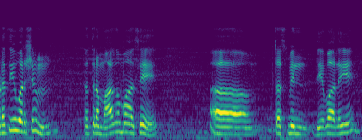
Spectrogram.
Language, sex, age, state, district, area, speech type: Sanskrit, male, 60+, Karnataka, Udupi, rural, spontaneous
